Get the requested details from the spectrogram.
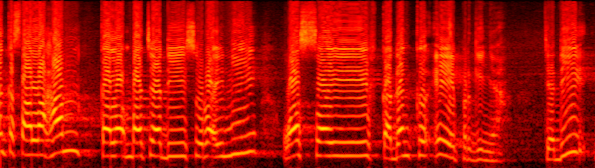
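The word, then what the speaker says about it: والصيف: Oh ya kadang-kadang kesalahan Tolong baca Disuruh ini wash voice kadang ke eh perginya jadi di kita dibacanya was so I was Yi bukan wassoif kadang ke emarang rakyat rasywah jadi wash voice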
